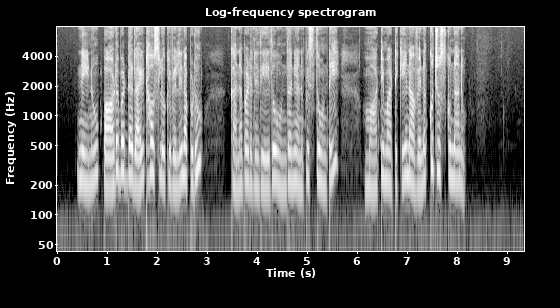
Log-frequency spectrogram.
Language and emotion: Telugu, fearful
